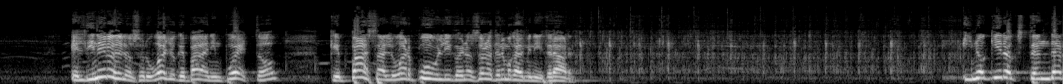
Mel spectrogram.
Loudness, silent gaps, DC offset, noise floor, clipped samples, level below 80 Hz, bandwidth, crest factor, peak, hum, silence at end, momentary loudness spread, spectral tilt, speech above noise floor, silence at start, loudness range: -14 LUFS; none; under 0.1%; -53 dBFS; under 0.1%; -44 dBFS; 13.5 kHz; 16 dB; 0 dBFS; none; 0 s; 24 LU; -5.5 dB/octave; 39 dB; 0.7 s; 8 LU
